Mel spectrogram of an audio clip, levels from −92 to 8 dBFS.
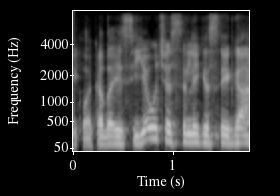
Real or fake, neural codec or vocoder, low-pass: fake; codec, 24 kHz, 3.1 kbps, DualCodec; 7.2 kHz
